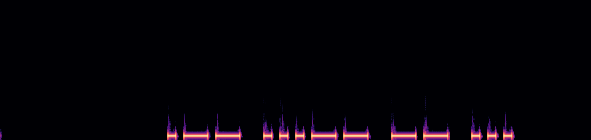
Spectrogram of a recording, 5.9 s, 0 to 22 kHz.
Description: Morse code, heard as a keyed tone, about 18 wpm, 700 Hz. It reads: W3MS
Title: Speed Racing - USA 1x2 Call Signs 15wpm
